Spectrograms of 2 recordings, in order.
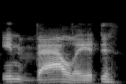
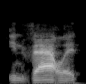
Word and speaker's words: invalid: that's a little confusing be careful of this word invalid as an adjective invalid right it can also be an a noun right Victor are you aware of that okay yes yeah an invalid we pronounce it completely differently somebody right somebody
